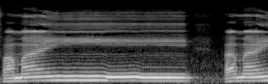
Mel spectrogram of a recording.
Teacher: ইয়া, মিম, নুন, চারটের মধ্যে একটা ইয়া, এই জন্য নুন সাকিনের উচ্চারণটা ইয়ার মধ্যে ঢুকাই দিলাম। ফামান ছিল, ওকে ঢুকাই দিলাম ইয়ার ভিতরে। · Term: গুন্না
